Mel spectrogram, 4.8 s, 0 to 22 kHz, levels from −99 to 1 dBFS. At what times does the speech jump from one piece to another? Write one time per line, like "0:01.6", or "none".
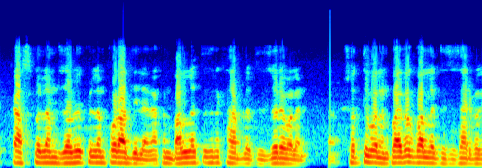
0:03.6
